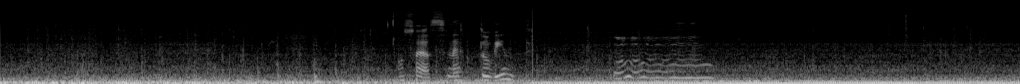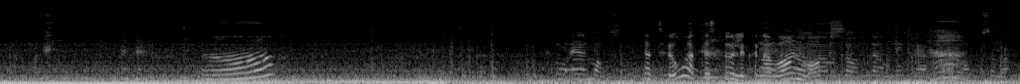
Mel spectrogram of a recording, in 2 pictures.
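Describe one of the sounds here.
A car engine hums steadily from inside the car as it drives along a street.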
